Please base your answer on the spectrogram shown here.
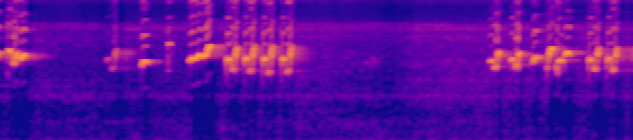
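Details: Lure song of a sooty-headed bulbul, meant to set other bulbuls singing: short whistled chirps, then rapid runs of bubbly repeated notes, with a quiet gap before a final run.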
